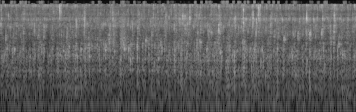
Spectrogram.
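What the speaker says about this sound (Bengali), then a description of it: "জলটা কিন্তু ফুটে গিয়েছে" Water boils in a fish curry pot, a soft, steady bubbling and churning that runs continuously at low volume with no talk over it.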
